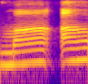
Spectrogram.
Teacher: Normal मद यूज करते हैं, 2 काउंट्स वाला मद, अलिफ मद, या मद, वाव मद यूज करते हैं।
